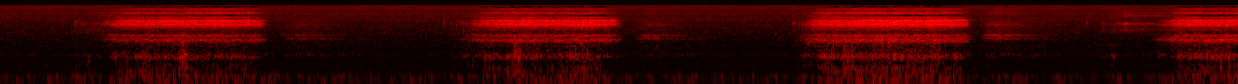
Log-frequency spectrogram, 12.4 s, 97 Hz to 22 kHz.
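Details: Loud, rough snoring from a sleeping French Bulldog, about 18 breaths a minute, with a rattling buzz on each breath and a quieter noisy exhale between.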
